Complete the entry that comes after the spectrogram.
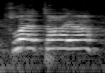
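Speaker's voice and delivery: loud, high call; attention-getter call. Shown as a demonstration. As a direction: shout the cue to the class. Calling the cue to the class.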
